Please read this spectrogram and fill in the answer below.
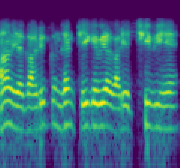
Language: Hindi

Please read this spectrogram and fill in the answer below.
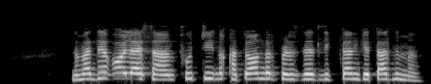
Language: Uzbek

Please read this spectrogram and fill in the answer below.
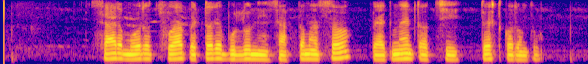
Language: Odia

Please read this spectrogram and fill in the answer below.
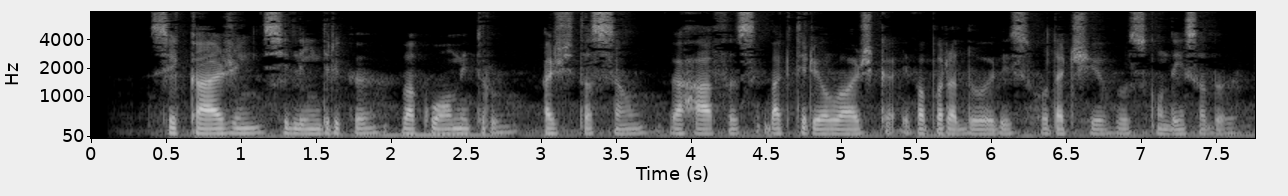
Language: Portuguese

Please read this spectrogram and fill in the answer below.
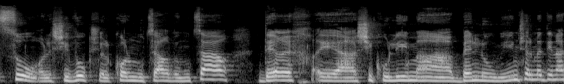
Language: Hebrew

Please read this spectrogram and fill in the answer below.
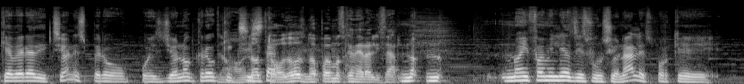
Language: Spanish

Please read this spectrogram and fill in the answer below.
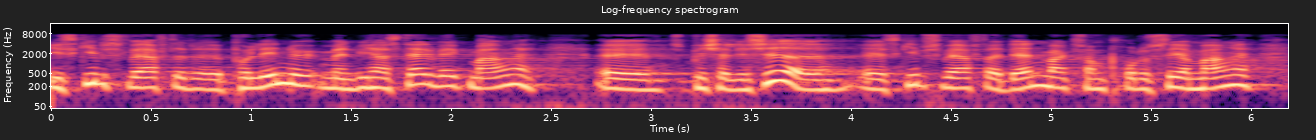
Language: Danish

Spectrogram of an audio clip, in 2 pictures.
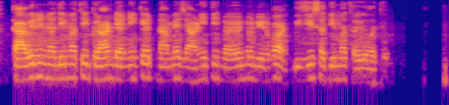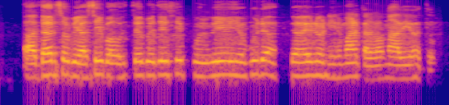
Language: Gujarati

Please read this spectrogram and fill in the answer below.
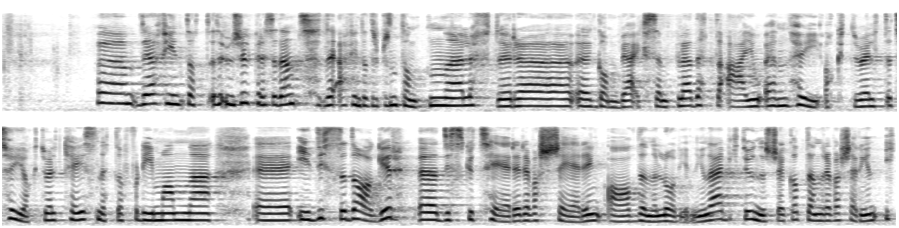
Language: Norwegian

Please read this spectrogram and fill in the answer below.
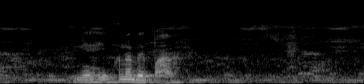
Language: Santali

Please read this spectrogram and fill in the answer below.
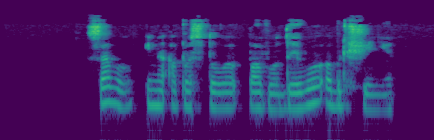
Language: Russian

